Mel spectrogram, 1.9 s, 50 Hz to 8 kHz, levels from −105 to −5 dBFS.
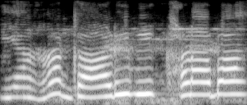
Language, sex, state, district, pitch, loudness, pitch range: Bhojpuri, male, Uttar Pradesh, Gorakhpur, 345 Hz, -10 LUFS, 280-365 Hz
